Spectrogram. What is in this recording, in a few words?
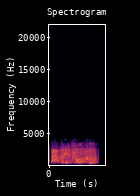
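Italian attack position mood low, speech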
